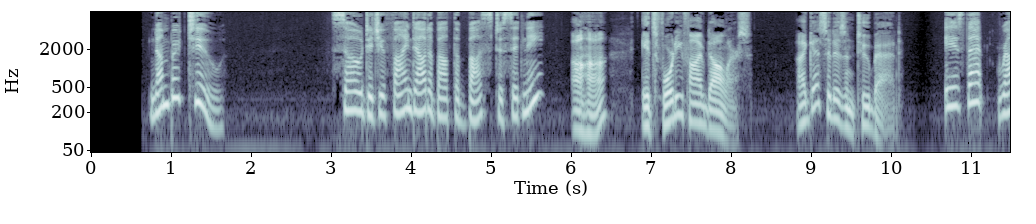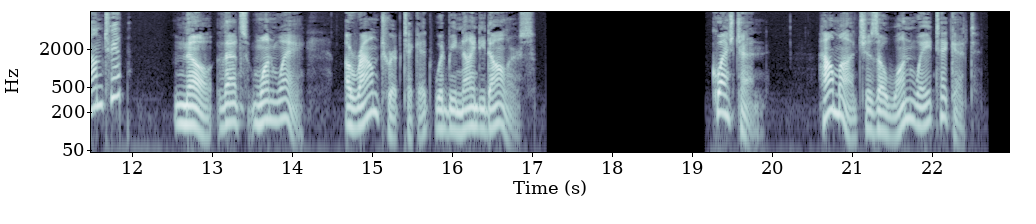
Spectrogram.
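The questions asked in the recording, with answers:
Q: How much is a one-way ticket?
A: $45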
